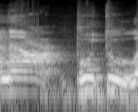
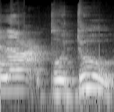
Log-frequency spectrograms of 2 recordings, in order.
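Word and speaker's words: نعبد: Ayat kelima, Iyyaka na'budu wa iyyaka nasta'in. Bukan iyyaka na'budu ya. Bukan iyyaka na'budu, tapi iyyaka na'budu, bahasa tenggorokan ain.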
